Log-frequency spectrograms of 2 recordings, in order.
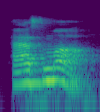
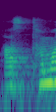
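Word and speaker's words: asthma: अगला शब्द देखते हैं, एस्मा। अस्थमा नहीं होता, बीमारी होती ना एक प्रकार की, सांस की जो प्रॉब्लम होती जो प्रियंका चोपड़ा को है, ठीक है ना, और तो वो एस्मा होता है, एस्मा उच्चारण करके भी आप लोग देखिए, एस्मा, तो अस्थमा नहीं बोलेंगे, एस्मा बोलेंगे, क्लियर है।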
